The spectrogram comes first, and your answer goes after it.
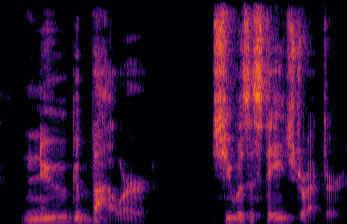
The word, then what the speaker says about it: Neugebauer: Neugebauer.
